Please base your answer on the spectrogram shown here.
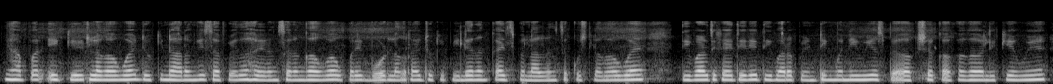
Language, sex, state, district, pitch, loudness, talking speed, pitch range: Hindi, female, Uttar Pradesh, Varanasi, 210 Hz, -17 LUFS, 315 wpm, 205-215 Hz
